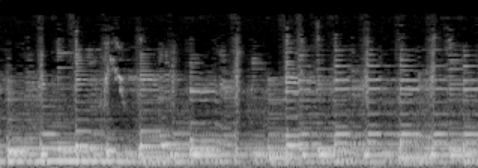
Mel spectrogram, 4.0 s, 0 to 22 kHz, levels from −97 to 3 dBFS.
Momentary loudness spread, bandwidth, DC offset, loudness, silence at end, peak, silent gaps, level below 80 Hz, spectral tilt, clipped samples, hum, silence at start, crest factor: 4 LU; 10 kHz; under 0.1%; -23 LUFS; 0 s; -10 dBFS; none; -50 dBFS; -7 dB/octave; under 0.1%; none; 0 s; 14 dB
